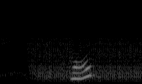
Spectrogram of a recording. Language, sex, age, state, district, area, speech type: Hindi, female, 30-45, Madhya Pradesh, Ujjain, urban, conversation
